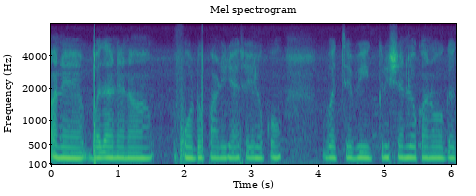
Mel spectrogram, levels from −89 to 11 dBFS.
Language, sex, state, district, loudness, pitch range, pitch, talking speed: Gujarati, female, Maharashtra, Mumbai Suburban, -23 LUFS, 225-230 Hz, 225 Hz, 150 wpm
